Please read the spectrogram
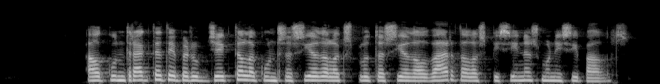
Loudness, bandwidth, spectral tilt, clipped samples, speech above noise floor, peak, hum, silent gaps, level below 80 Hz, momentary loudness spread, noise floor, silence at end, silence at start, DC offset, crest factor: -18 LUFS; 7.8 kHz; -4.5 dB/octave; under 0.1%; 59 dB; -2 dBFS; none; none; -56 dBFS; 6 LU; -77 dBFS; 0.35 s; 0.9 s; under 0.1%; 16 dB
